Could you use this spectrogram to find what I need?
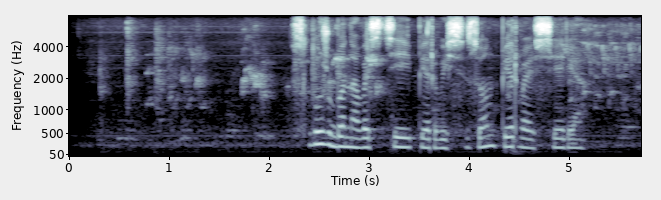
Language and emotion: Russian, neutral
